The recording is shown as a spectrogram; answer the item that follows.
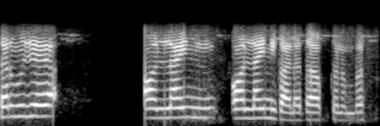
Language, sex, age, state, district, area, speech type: Urdu, male, 18-30, Delhi, Central Delhi, urban, conversation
